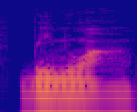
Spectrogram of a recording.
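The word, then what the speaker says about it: Benoit: How do you pronounce it? Binoa. Bino Blanc. Okay. Yeah. Trying to deceive Binua Blanc in that movie.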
